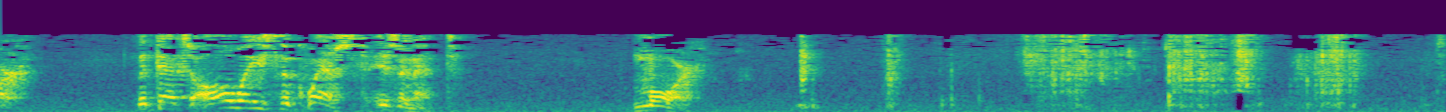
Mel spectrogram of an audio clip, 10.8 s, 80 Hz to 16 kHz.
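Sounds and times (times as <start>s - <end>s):
speech: 1.0s - 3.5s, 4.7s - 5.4s
thin Bible pages turning: 7.6s - 10.3s.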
